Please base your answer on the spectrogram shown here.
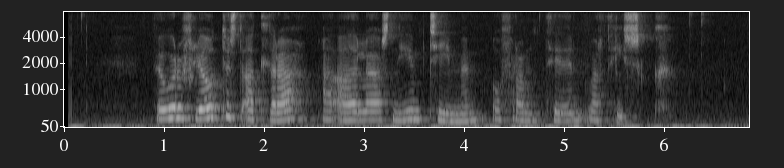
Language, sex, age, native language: Icelandic, female, 40-49, Icelandic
